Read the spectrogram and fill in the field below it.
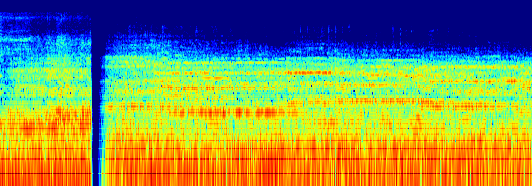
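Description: A young man sings close by.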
